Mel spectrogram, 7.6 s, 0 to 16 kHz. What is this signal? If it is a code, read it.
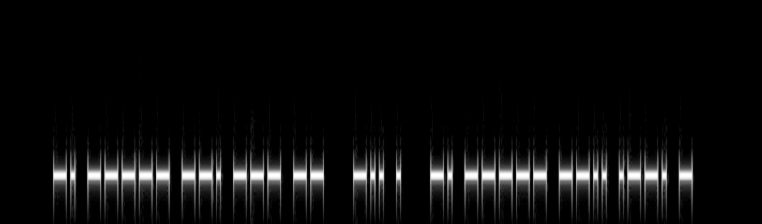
Morse code, heard as a keyed tone, about 28 wpm, 700 Hz. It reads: N0GOM DE N0ZPT
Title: USA Callsign DE Callsign - 5 Characters - 28wpm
